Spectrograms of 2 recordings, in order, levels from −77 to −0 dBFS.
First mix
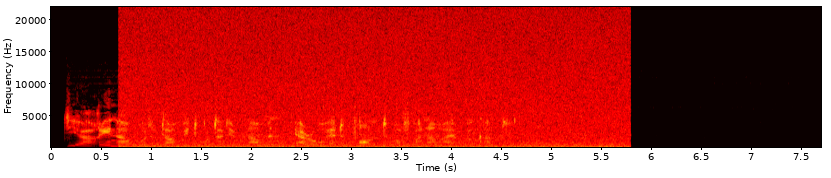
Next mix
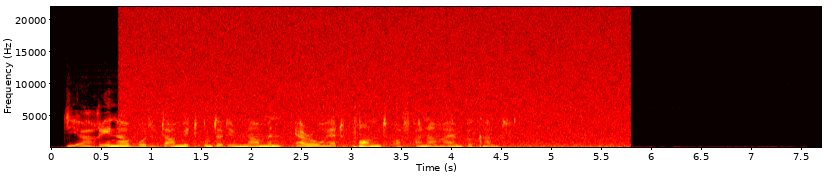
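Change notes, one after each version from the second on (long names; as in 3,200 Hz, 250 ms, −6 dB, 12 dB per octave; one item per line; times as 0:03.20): speech: remove high-pass filter 1,200 Hz 12 dB per octave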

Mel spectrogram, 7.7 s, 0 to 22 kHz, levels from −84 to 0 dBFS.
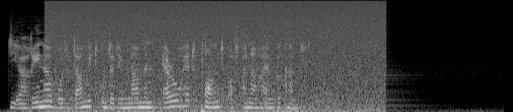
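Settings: reverb: on, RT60 1.7 s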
